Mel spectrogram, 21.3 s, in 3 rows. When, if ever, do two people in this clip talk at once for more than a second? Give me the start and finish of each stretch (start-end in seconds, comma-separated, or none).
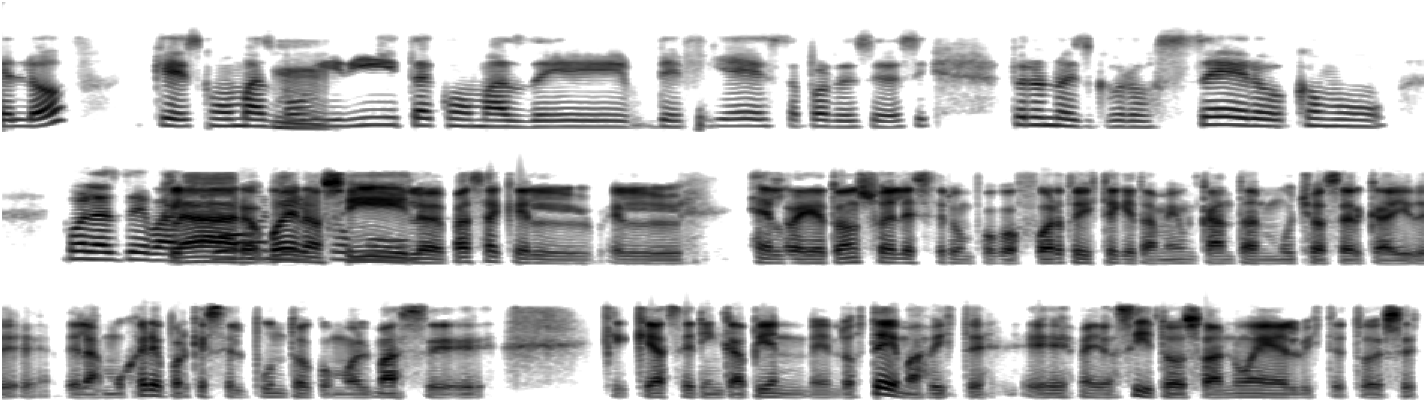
7.9-9.2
